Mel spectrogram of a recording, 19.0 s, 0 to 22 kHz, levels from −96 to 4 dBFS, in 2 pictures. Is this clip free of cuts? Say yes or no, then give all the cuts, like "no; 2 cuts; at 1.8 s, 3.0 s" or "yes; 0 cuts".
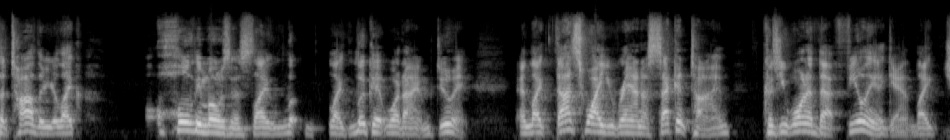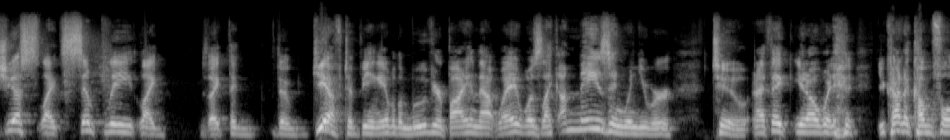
yes; 0 cuts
